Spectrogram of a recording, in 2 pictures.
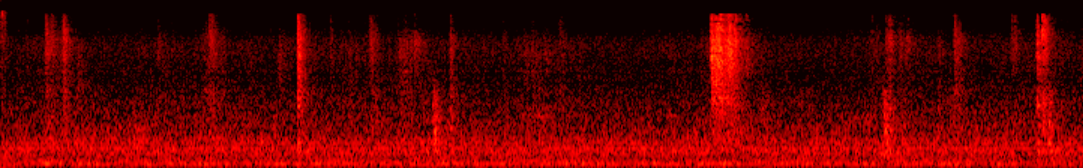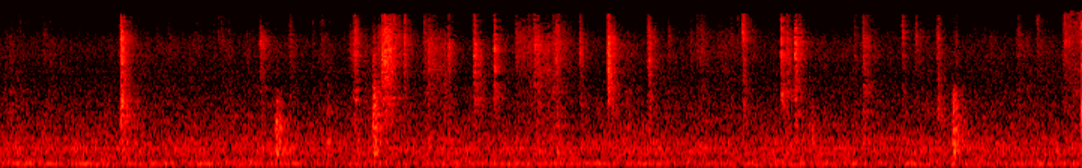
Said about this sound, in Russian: А мы можем немного осмотреться и отдохнуть в тишине под звуки французской речи и набирающей воду машины.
